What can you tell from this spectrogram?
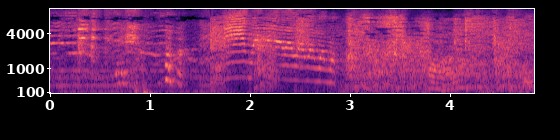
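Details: Domestic cat giving drawn-out, wavering meows with arched rising-and-falling tones near the middle, mixed with people talking and music playing underneath in a noisy room.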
